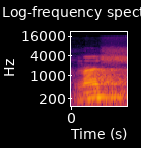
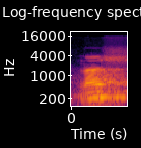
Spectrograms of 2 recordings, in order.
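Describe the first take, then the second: No difference in how they are said.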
